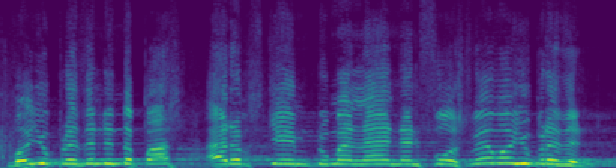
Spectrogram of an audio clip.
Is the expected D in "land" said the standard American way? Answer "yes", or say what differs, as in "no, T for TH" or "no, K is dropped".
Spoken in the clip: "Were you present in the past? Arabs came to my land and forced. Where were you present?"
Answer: yes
